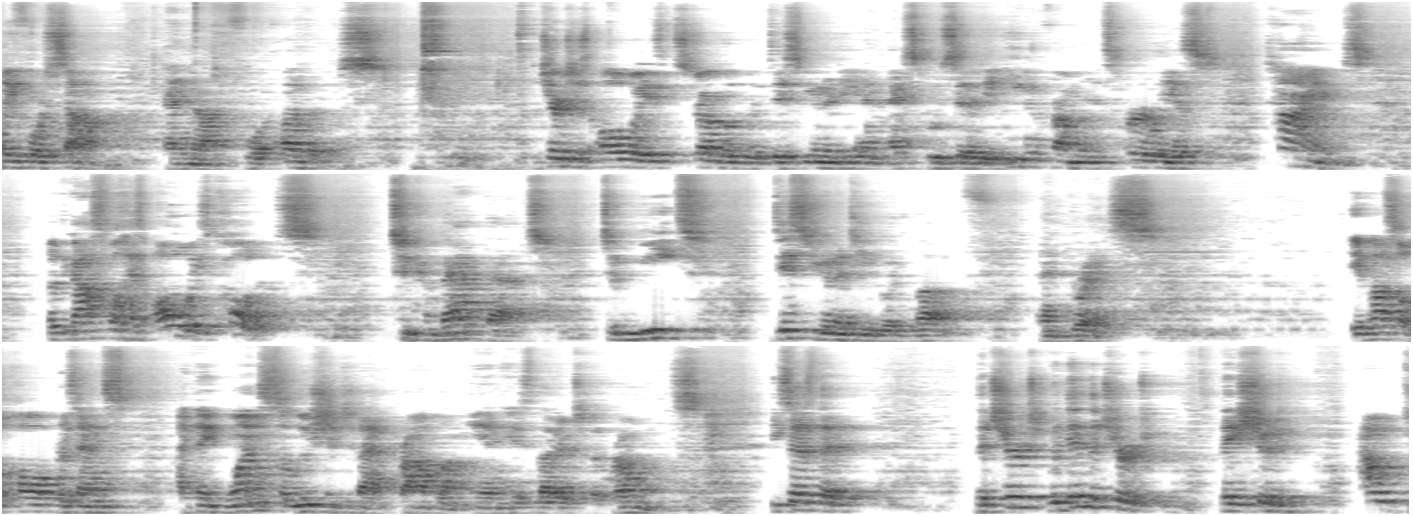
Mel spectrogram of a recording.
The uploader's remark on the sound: Sermon recorded in the Chapel at Union Congregational Church Sunday July 2, 2023.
